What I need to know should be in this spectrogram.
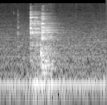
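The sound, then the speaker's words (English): Two spoons clink and scrape against a plate as someone tries to cut food at a meal, making one brief metallic clatter over a low, steady hum. “Trying to cut with two spoons.”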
